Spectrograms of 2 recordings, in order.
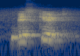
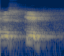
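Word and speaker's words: biscuit: guard आहे याचा उच्चार बिस्किट म्हणजे यु सोबत आय आहे बिस्किट यु चा उच्चार होत नाही बिल्डिंग यु चा उच्चार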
